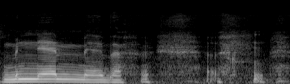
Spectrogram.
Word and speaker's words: mneme: But the Greek equivalent was this mneme. And it's hard to say for English speakers, but they pronounce the mne in Greek.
